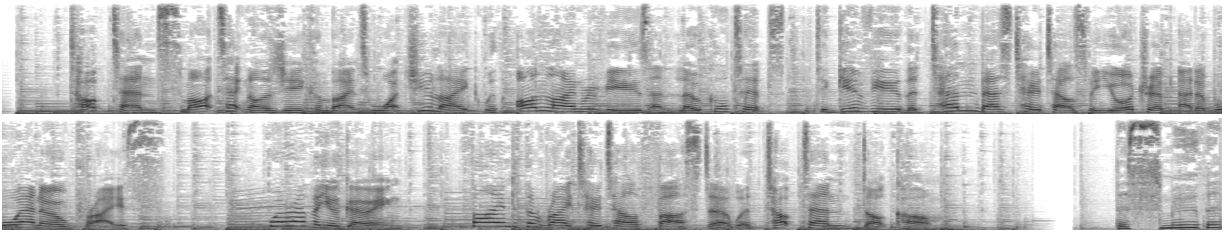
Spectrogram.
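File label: Malay English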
